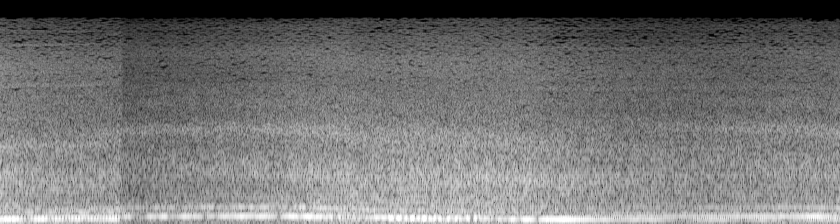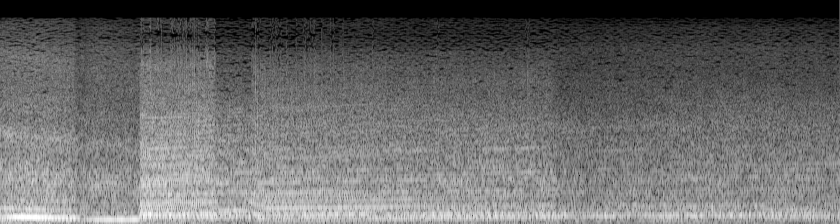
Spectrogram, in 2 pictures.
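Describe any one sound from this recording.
A racing car engine roars loudly, its pitch rising and falling with gear changes.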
